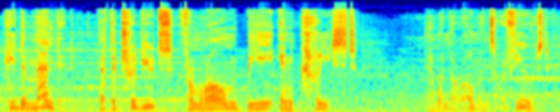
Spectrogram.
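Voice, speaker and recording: A man playing a solemn chronicler in a game cutscene, telling a tale of conquest in a grave, measured, dramatic storytelling style. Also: mid-range voice, huge pitch swings. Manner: grave, measured, deliberate pauses. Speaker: narrator of a game campaign cutscene. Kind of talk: dramatic scripted storytelling narration. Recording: music behind the voice. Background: music.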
